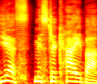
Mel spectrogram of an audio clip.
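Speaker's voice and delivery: man straining to sound female, high, put-on girly voice. Describing one voice actor in a dub: man faking a girl's voice. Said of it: "Like a dude trying to sound like a girl".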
